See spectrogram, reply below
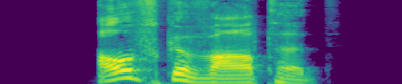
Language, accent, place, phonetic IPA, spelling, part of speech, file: German, Germany, Berlin, [ˈaʊ̯fɡəˌvaʁtət], aufgewartet, verb, De-aufgewartet.ogg
- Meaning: past participle of aufwarten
